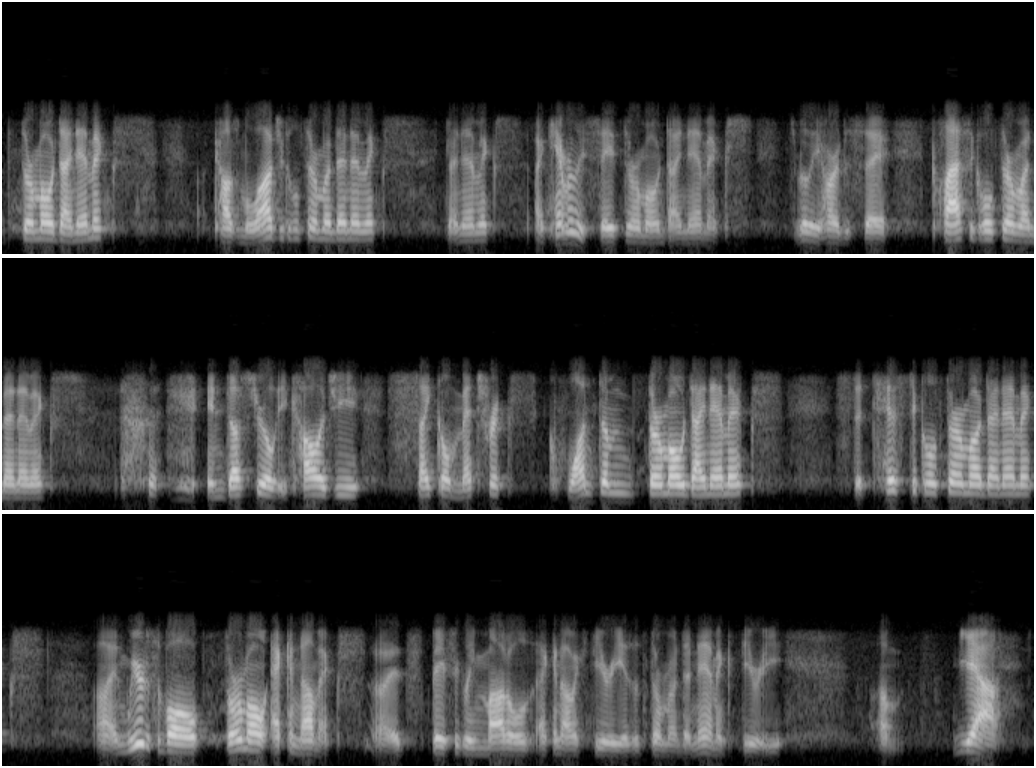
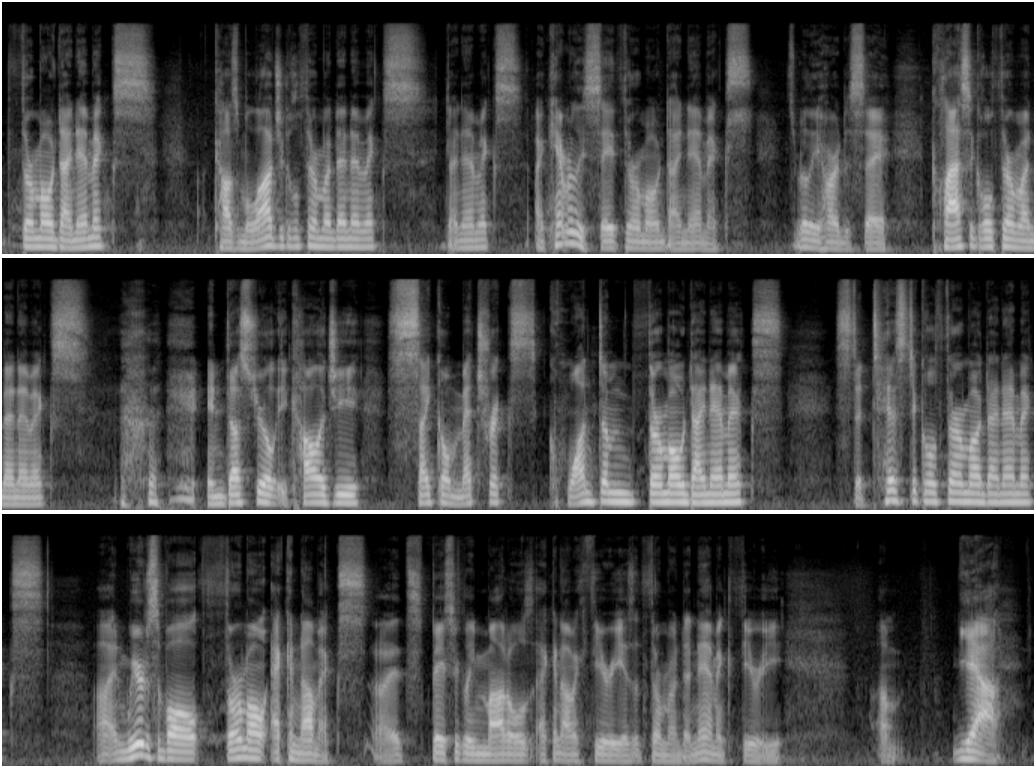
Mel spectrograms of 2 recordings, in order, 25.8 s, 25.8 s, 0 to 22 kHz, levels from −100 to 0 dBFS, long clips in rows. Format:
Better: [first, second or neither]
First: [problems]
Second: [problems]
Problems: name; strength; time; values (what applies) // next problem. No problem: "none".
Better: second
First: phone-call audio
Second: none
